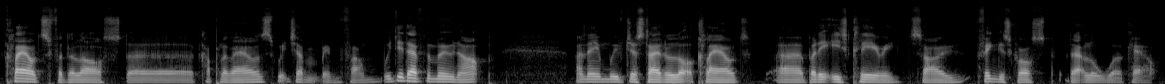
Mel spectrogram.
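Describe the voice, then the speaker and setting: Smooth and fairly low-pitched, a South London man hosts a livestream in a level tone, talking a little slowly. His chat is casual and matey, with people called "mate," spoken into a large close microphone.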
